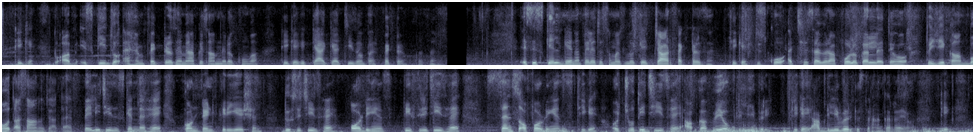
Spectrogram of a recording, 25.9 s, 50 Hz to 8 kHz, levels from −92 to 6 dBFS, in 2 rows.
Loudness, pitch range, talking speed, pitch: -29 LUFS, 115-150 Hz, 225 wpm, 135 Hz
